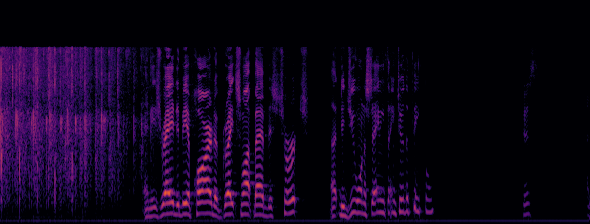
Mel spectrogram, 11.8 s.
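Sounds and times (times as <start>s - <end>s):
Baptist church congregation applauding at Great Swamp Baptist Church: 0.0s - 3.7s
speech: 2.9s - 8.8s, 10.5s - 10.8s.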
